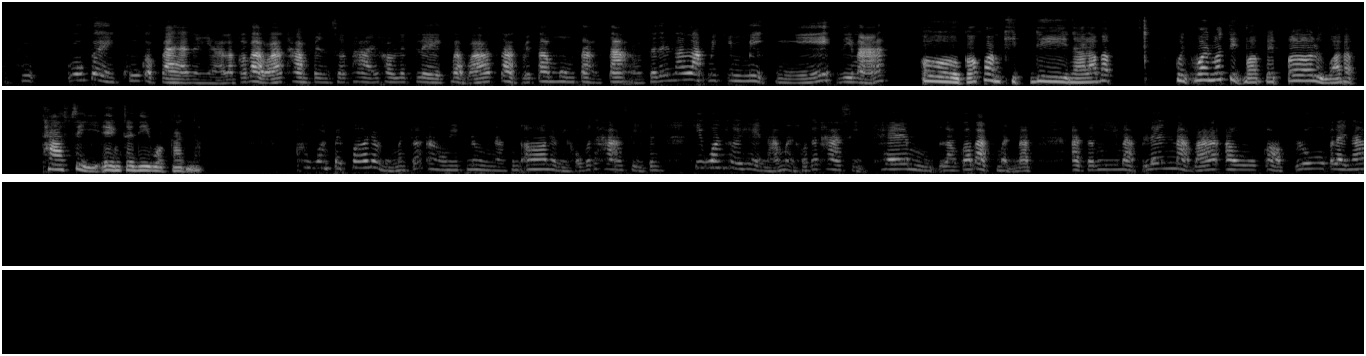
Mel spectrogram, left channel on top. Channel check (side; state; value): right; silent; digital silence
